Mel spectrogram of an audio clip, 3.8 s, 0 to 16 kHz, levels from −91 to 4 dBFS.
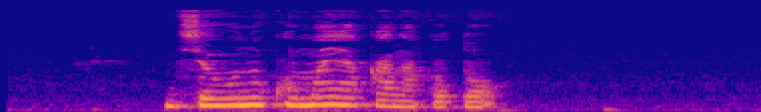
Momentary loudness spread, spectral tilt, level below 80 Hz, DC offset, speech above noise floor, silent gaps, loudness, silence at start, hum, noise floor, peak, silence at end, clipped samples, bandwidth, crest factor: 12 LU; -6.5 dB/octave; -58 dBFS; under 0.1%; 43 dB; none; -22 LUFS; 0.8 s; none; -64 dBFS; -10 dBFS; 1.35 s; under 0.1%; 11 kHz; 14 dB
